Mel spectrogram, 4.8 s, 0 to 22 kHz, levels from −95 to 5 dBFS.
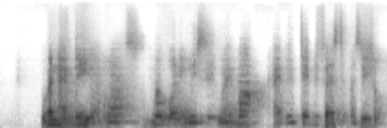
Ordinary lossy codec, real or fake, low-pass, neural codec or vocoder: none; fake; 19.8 kHz; codec, 44.1 kHz, 0.9 kbps, DAC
